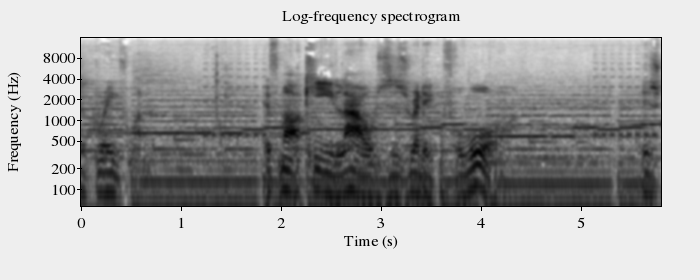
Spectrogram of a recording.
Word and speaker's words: Lao: I think I've been pronouncing his name Laos, but I think it's like Lao, actually.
